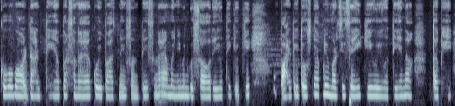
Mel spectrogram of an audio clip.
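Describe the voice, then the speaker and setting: A woman's voice: a little high, flat delivery, normal speed, gravelly, warm tone, slightly rough, no echo, studio quality. A woman chatting through a casual recap of a TV serial episode in voice-over, retelling who said what in a talkative way. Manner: chatty, repeats "she says" and "okay". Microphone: voice-over recorded close to mic.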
